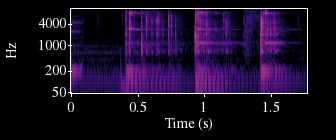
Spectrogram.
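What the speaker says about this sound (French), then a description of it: "Donc je vais mettre des petits glaçons." Small ice cubes dropped into a drinking glass while preparing an iced matcha latte, three distinct clinks arriving roughly half a second apart, each with a bright ringing decay, close and alone.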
